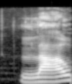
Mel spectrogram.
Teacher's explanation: আমরা লাউ বলার পর থেমে যাই, আর আমরা তো জানি যে অর্ধ স্বরধ্বনি স্বরধ্বনির চেয়ে অর্ধেক উচ্চারণ হয়।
